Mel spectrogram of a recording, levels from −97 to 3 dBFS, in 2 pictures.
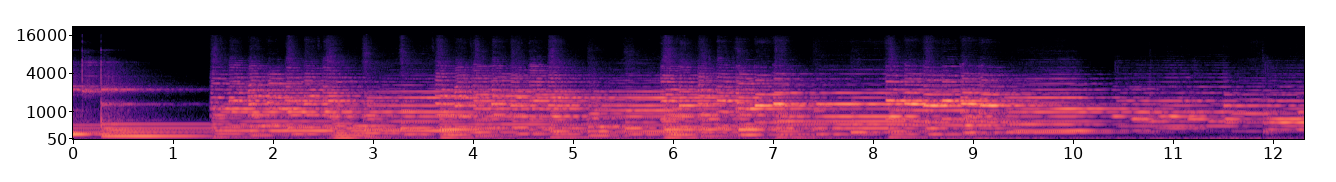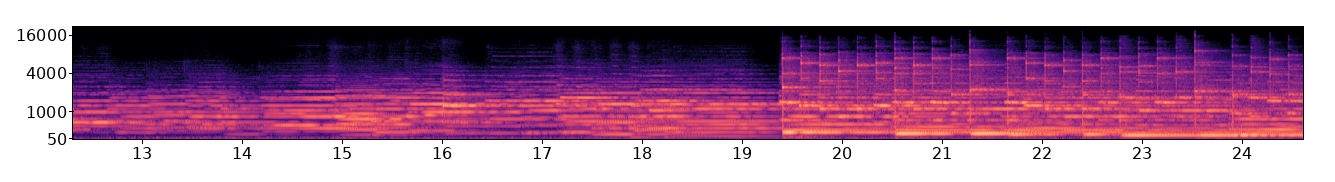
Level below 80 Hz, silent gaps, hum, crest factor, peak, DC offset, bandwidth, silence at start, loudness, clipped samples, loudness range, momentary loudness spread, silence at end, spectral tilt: -56 dBFS; none; none; 20 dB; -4 dBFS; under 0.1%; 13.5 kHz; 0 s; -23 LUFS; under 0.1%; 11 LU; 15 LU; 0 s; -5.5 dB/octave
